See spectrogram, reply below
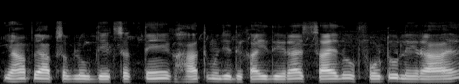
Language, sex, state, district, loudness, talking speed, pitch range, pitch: Hindi, male, Madhya Pradesh, Bhopal, -19 LUFS, 275 wpm, 130-140 Hz, 130 Hz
